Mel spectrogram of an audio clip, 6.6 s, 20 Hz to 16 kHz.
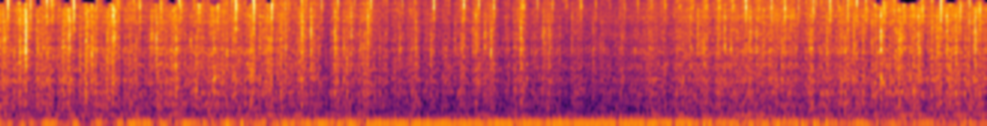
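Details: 1998 Yamaha XJR 1200 engine at idle: a steady low rumble with a rapid, faint ticking layered on top. Abnormal engine noise, source not pinned down.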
